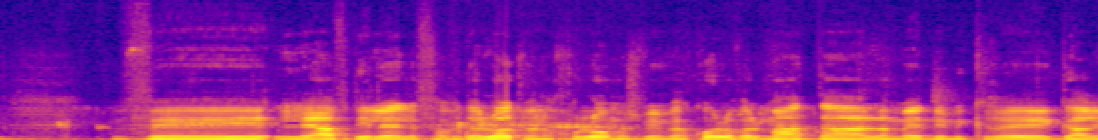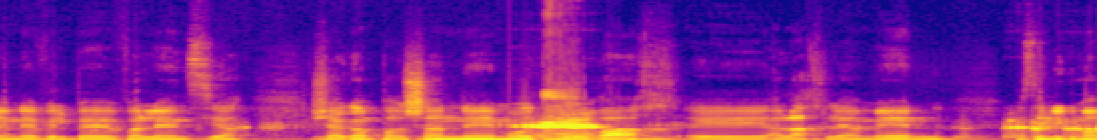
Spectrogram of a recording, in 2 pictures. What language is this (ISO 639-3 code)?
heb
